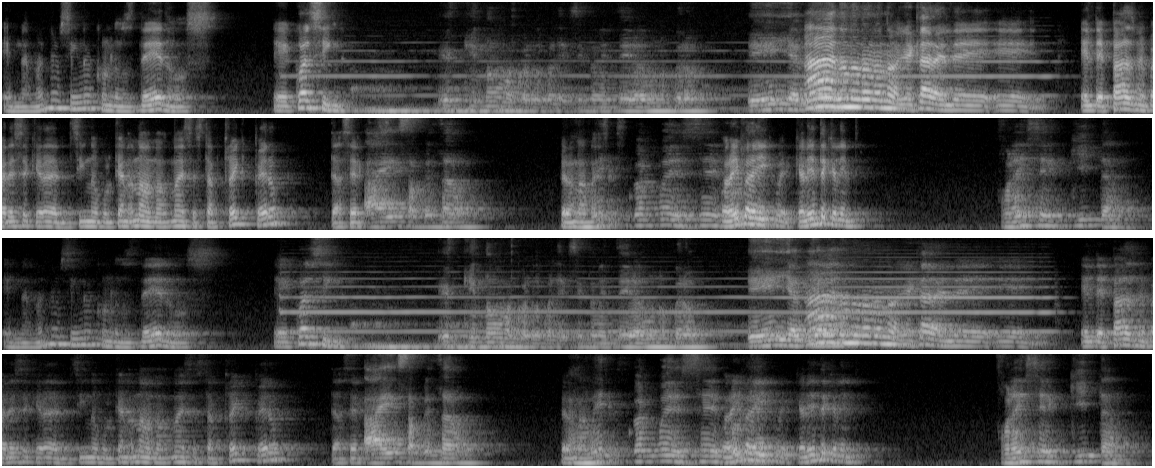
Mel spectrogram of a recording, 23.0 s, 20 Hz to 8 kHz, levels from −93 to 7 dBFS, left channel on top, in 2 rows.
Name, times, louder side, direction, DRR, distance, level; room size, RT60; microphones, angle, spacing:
voice 1, 0.0-2.1 2.7-3.4 8.0-10.4 10.8-14.4 14.8-15.1 17.1-17.5 18.7-20.1, left 6 dB, 65° left, 0.4 m, -25 dB
Trumpet, 2.8-10.6, right 6 dB, 55° right, 0.4 m, -40 dB
sound 1, 3.0-9.1, left 1 dB, 5° right, 0.9 m, -42 dB
voice 2, 4.4-7.0 7.5-8.4 15.1-16.2 17.1-17.5 17.8-19.1 21.5-22.8, right 2 dB, 80° right, 1.0 m, -30 dB
10.5 x 4.6 x 3.0 m
head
